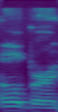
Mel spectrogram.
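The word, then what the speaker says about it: Åberg: a name it's spelled Aber Berg but it's pronounced oberg he's from Sweden um somehow Hockey didn't get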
